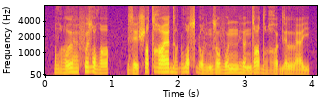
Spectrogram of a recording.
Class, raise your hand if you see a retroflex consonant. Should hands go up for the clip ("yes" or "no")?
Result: no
